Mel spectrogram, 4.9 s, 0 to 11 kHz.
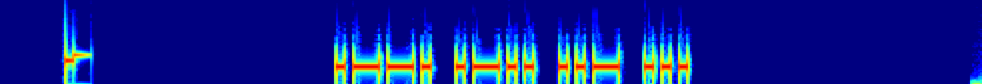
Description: Morse code, heard as a keyed tone, about 28 wpm, 700 Hz. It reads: PLUS
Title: Top 1001-1250 Words 28wpm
